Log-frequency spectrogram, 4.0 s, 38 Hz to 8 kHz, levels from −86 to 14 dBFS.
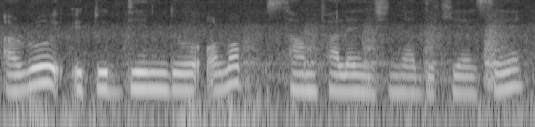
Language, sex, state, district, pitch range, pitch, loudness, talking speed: Nagamese, female, Nagaland, Dimapur, 170-190 Hz, 185 Hz, -15 LUFS, 165 wpm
